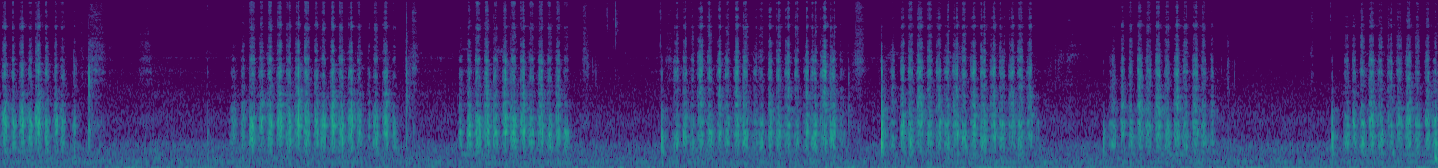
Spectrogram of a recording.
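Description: A fidget spinner's edge scratching the coating off a paper scratch-off lottery ticket. It comes in repeated rapid bursts a second or two long, with short pauses between them.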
